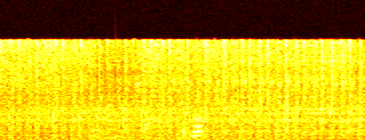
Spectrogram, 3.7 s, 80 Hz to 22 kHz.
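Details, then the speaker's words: Yamaha Exciter 150 after fixing the clutch (nồi) clack noise, exhaust blocked: steady, even low thumping idle at about four pulses a second with no clutch clatter; normal idle. "Đấy các bạn nghe không? Êm ru luôn. Không còn nghe một cái tiếng gì nữa luôn."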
